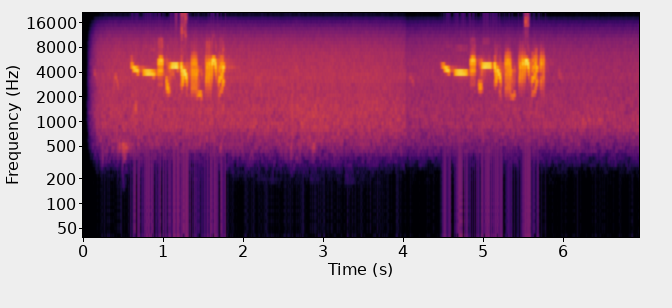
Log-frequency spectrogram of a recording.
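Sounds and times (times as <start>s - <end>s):
spectacled warbler Curruca Tomillera singing: 0.1s - 1.9s, 4.0s - 6.2s
soft hiss: 0.1s - 6.9s.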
